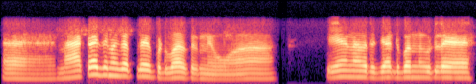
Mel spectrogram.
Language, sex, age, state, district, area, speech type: Kannada, male, 30-45, Karnataka, Gadag, rural, conversation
